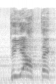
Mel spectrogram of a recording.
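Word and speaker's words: διαθήκη: hebreo se pronuncia verit y en griego se pronuncia días de qué cuando hablamos de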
